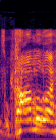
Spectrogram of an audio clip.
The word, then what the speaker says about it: Kamala: Kamala Harris.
